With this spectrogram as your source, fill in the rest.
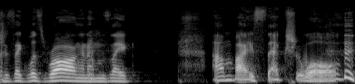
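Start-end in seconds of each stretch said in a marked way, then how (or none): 2.1-3.4 acted, high-pitched, tearful crying voice. Retelling coming out at 3 a.m. on the couch, retelling crying while confessing. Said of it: "I'm like crying on the couch".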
